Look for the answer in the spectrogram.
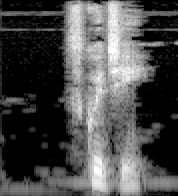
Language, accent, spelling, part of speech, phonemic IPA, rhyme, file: English, Australia, squidgy, adjective / noun, /ˈskwɪd͡ʒi/, -ɪdʒi, En-au-squidgy.ogg
- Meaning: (adjective) Moist and pliant; soggy; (noun) A soft plastic lure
